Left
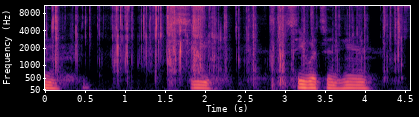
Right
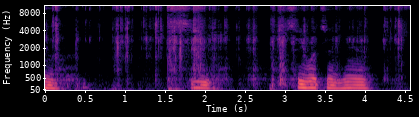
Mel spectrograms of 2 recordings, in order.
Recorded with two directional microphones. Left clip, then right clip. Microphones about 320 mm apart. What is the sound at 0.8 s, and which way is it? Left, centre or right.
Crumpling, left.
